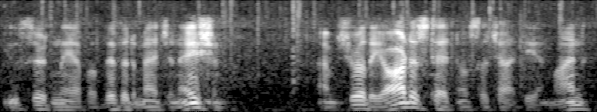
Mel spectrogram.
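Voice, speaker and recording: A very low-voiced, authoritative male doctor in an old radio mystery. He is firm and paternal, with expressive swings in pitch. Faint noise sits on the recording. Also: fast, full character voice. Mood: reassuring, firm. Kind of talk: old-time radio drama acting. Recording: noisy vintage radio recording.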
